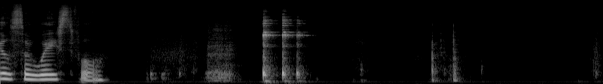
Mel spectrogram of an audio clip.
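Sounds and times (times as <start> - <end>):
speech: 0.0 - 1.1
used smoking bowl being dumped out with clinks and taps: 2.6 - 3.2.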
